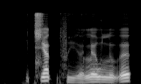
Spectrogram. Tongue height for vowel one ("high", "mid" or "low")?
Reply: low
